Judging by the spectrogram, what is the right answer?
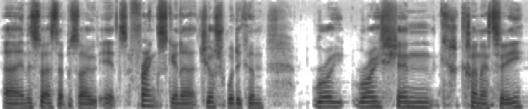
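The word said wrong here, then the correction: Róisín Conaty: It's, it's Roisin Conaty and Romesh Ranganathan but easy for you to say.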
